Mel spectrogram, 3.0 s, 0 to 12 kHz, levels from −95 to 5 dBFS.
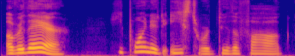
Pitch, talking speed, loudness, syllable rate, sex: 195 Hz, 160 wpm, -19 LUFS, 4.8 syllables/s, female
